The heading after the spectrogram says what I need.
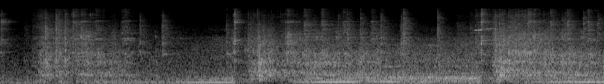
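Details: Lawn-Boy mower that ran last season but won't start this season, clean oil and gas in tank: quick rhythmic chuffing as the recoil cord turns the engine over, never catching or firing; cranks but won't start.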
